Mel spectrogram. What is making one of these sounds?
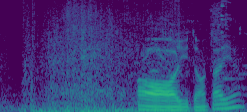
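A magic blast whooshes and crackles.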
